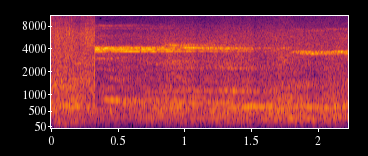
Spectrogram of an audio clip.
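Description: Football stadium ambience of crowd noise, cut off abruptly about a third of a second in. After the cut, long high whistles sound over the crowd, one lasting about a second and another starting near the end.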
